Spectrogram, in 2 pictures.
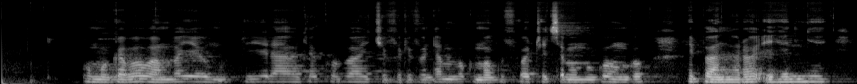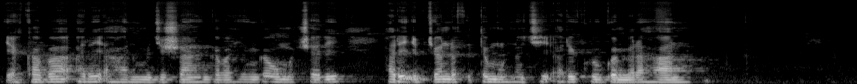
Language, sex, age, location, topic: Kinyarwanda, female, 25-35, Nyagatare, agriculture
